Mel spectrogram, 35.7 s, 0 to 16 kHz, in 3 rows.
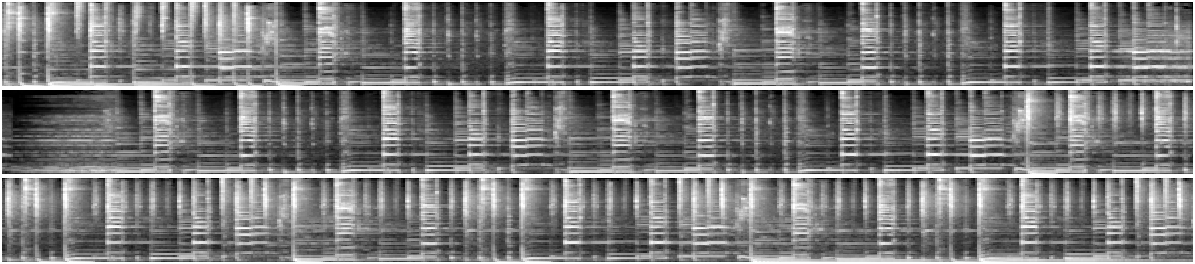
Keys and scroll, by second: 0.9 typing, 2.4-2.9 typing, 7.1 m, 8.8 alt+e, 9.7 space, 13.3 KP_6, 13.4 KP_0, 14.4 alt+e, 16.4 alt+m, 16.4 alt+z, 17.2 space, 18.1 ctrl+shift+z, 18.3 typing, 19.5 alt+m, 19.6 alt+z, 23.8 alt+q, 24.9 alt+e, 25.2 alt+e, 27.0 space, 29.8 ctrl+z, 32.6 alt+c, 35.0 ctrl+a.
